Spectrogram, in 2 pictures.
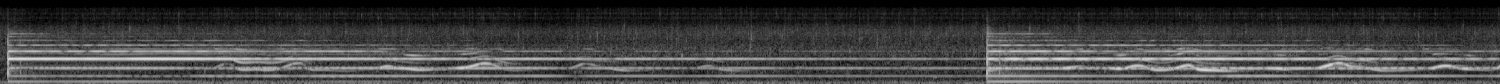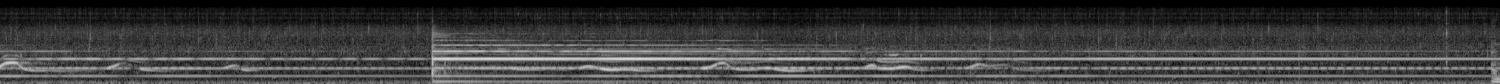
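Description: Crystal singing bowl struck three times, about ten seconds apart, each strike ringing on in several steady tones that fade slowly. Wavering, gliding whistle-like tones rise and fall over the ringing for a few seconds after each strike.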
